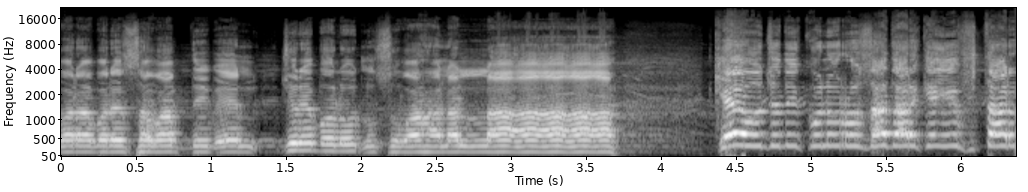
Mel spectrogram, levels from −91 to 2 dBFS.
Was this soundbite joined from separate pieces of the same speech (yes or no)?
no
